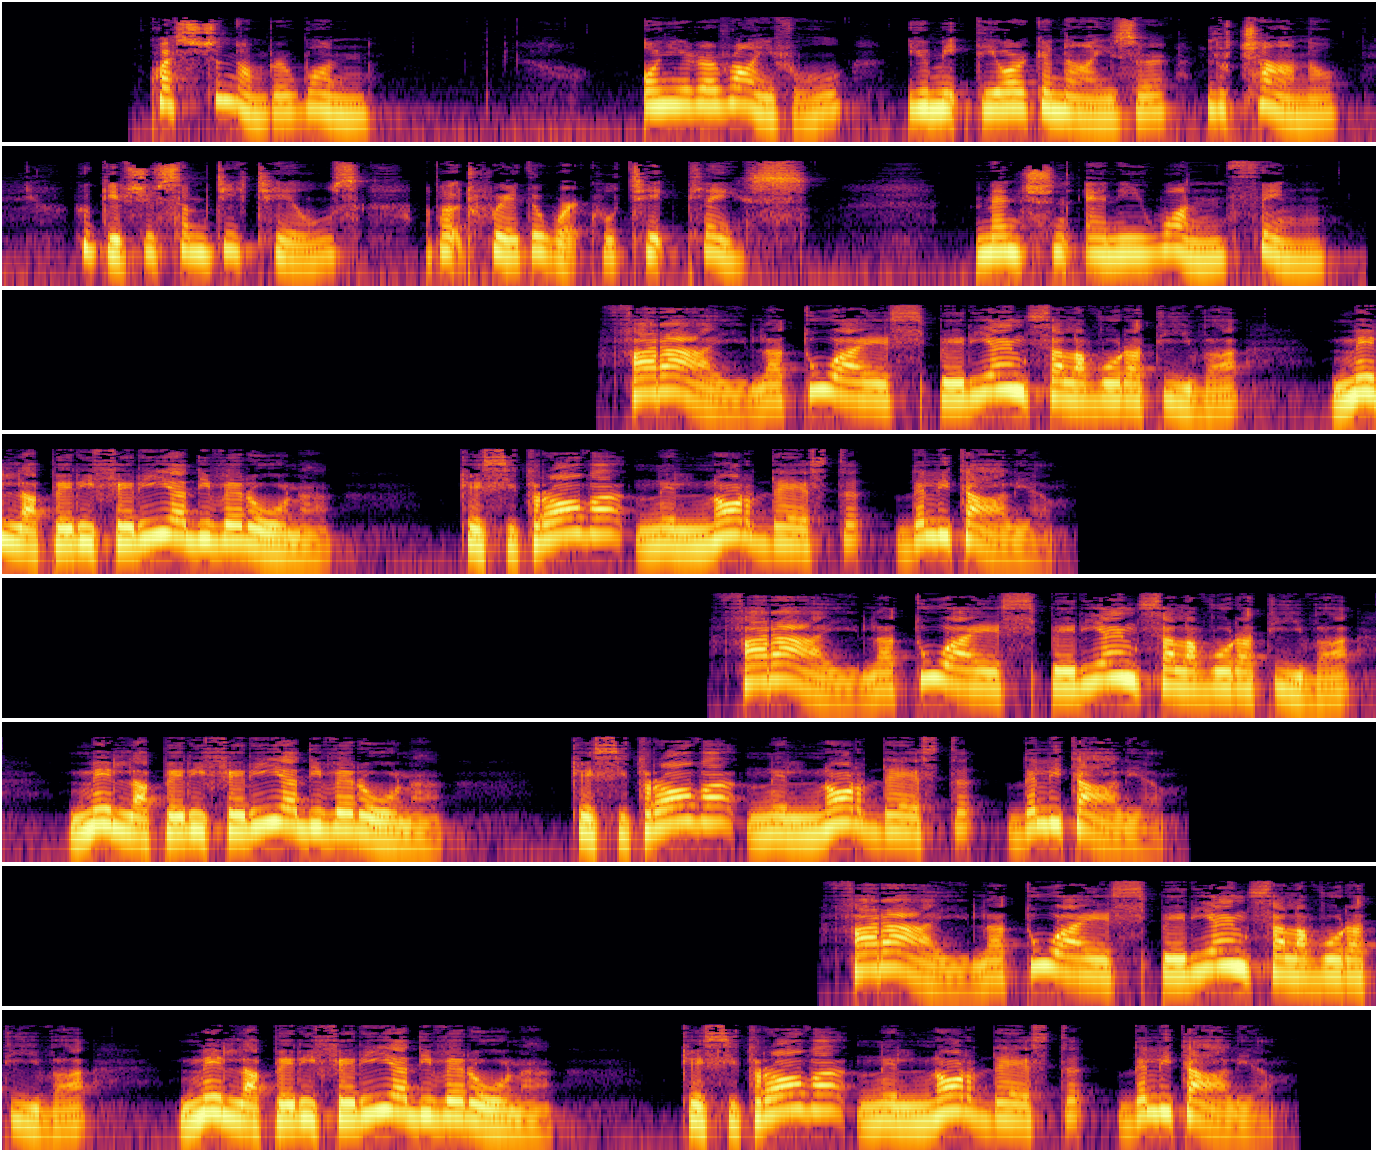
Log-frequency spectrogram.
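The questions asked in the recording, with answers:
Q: On your arrival, you meet the organizer, Luciano, who gives you some details about where the work will take place.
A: On the outskirts of Verona, in the north-east of Italy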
